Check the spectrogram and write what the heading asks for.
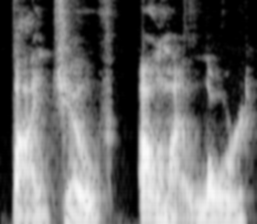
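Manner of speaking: By Jove dropped low and slow, rising at the end; a low, dry parody of the exclamation; mock By Jove. Player mocking the scholar's exclamation, low and dry.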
